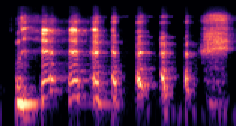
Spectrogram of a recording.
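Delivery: a big high burst of laughter; hearty laugh. Real, not acted. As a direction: laugh out loud at the memory. Laughing at her own story.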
